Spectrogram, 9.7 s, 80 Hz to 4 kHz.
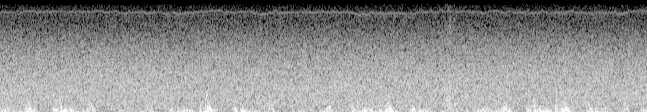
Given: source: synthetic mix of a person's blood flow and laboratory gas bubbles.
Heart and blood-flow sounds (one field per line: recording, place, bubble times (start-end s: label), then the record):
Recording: Doppler ultrasound of blood flow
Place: precordium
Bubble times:
6.62-7.10 s: bubbles
From the record:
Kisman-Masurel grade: 211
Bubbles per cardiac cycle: several, 3 to 8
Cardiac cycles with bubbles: 1 to 10%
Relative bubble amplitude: barely perceptible (0.100 to 0.250)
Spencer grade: 1 (occasional bubble signal discernible with the cardiac motion signal, with majority of cardiac periods free of bubbles)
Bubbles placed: anywhere in the cardiac cycle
